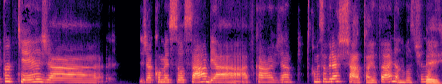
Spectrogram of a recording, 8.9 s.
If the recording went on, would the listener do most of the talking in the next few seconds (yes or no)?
no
